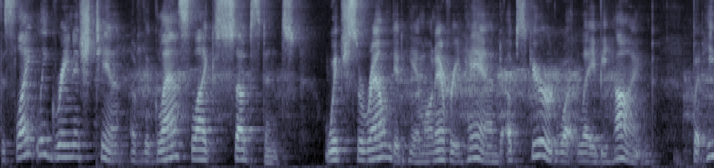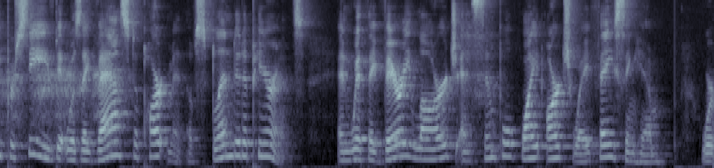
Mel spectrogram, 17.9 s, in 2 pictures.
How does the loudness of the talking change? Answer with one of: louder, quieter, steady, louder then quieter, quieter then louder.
steady.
